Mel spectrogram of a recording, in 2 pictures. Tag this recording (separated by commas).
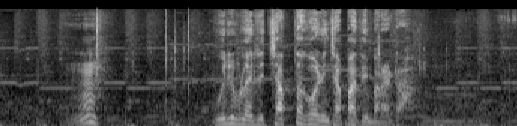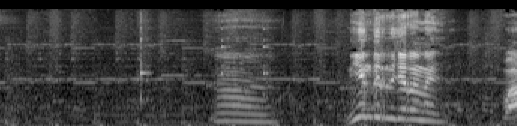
Music, Speech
